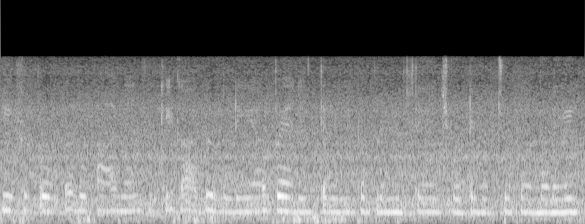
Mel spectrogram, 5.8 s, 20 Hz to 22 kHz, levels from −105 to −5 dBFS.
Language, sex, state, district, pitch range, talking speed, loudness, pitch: Hindi, female, Bihar, Sitamarhi, 235-245 Hz, 165 wpm, -17 LUFS, 240 Hz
